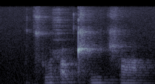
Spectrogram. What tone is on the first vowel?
rising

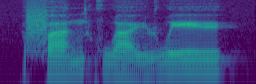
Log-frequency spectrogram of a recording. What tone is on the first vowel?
rising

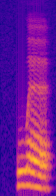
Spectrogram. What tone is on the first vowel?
low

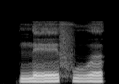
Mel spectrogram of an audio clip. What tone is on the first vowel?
rising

